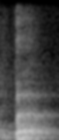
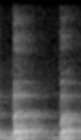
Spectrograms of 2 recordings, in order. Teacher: ikkita labi bir-biriga tegyapti. B to'siq uchrayapti.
